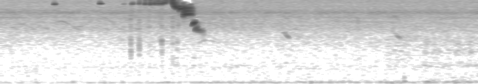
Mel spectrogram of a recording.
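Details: Blue-black grassquit (tiziu) on a fence by a road: a quick series of soft ticking clicks leads into one very high, sharp, sliding note that drops steeply in pitch, over constant low rumble.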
